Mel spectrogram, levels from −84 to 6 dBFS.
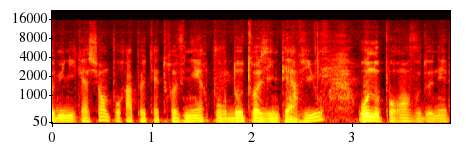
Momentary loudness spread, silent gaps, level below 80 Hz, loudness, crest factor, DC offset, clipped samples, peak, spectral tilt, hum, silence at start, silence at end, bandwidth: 7 LU; none; -34 dBFS; -17 LUFS; 16 dB; under 0.1%; under 0.1%; -2 dBFS; -6 dB/octave; none; 0 s; 0 s; 16 kHz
